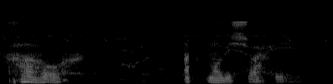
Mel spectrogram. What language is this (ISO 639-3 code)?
asm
